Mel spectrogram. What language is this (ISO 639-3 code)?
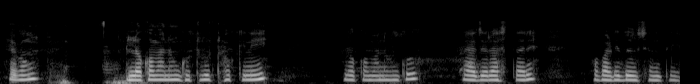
ori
